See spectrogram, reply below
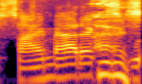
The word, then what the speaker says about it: cymatics: You are really into a term or a thing called semantics, right? – I think maybe you're referring to cymatics. – Cymatics. Yeah. I'm just pronouncing it incorrectly.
